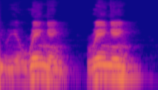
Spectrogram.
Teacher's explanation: The tongue goes up and the vellum goes down. They touch each other. So what happens? The air goes out through the nose. · Remember without ge. So we say ringing, ringing without ge.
